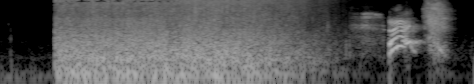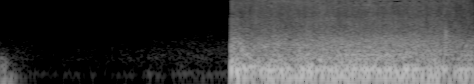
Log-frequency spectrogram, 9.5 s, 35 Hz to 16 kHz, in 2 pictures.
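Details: AI-generated (Sora2) sneeze compilation, simulated: a single sneeze with a quick breath in and a sharp burst, between stretches of loud rushing background noise; sneezing.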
